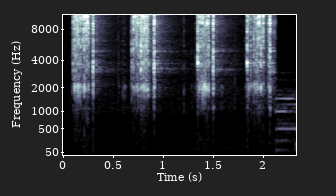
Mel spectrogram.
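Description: Plastic wind-up chattering-teeth toy being wound by its key: four bursts of ratcheting clicks, about one every half second.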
